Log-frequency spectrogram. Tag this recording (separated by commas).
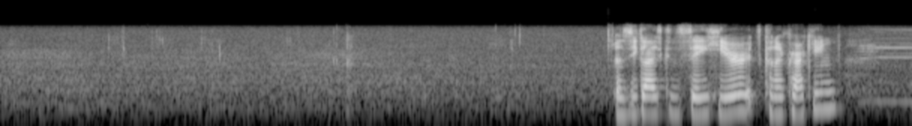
Speech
